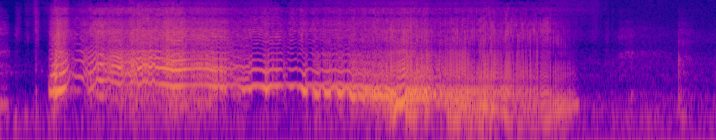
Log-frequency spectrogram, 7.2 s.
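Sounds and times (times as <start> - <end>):
balloon deflating: 0.3 - 5.8.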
